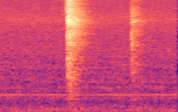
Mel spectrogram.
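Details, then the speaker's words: Clearpath brushless servo motor on a mill auto-tuning its constants, turning the shaft a little at a time; two sharp clicks about half a second apart as it takes up drive backlash, normal. "the backlash in the uh system uh when it hits the limits of the backlash you you see it uh you hear it make a click"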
